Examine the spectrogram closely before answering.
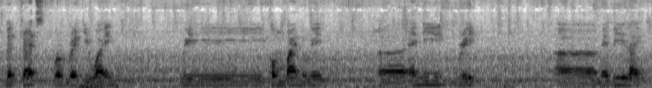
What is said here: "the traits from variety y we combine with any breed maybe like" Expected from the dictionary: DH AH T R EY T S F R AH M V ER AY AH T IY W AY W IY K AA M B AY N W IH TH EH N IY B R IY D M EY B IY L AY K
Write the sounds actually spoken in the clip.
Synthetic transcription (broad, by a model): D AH T R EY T S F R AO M B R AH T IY W AY W IY K AA M B AY N W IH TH EH N IY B R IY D M EY B IY L AY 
